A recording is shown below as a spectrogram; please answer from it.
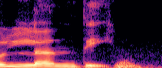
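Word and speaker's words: lundi: सो लंदी।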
